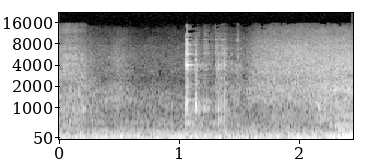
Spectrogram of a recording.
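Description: A ceramic earthenware fondue pot clinks while an outdoor cheese fondue is being set up. Three quick, bright, clicky clinks come in the middle of a low, rumbling outdoor background that grows louder toward the end.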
